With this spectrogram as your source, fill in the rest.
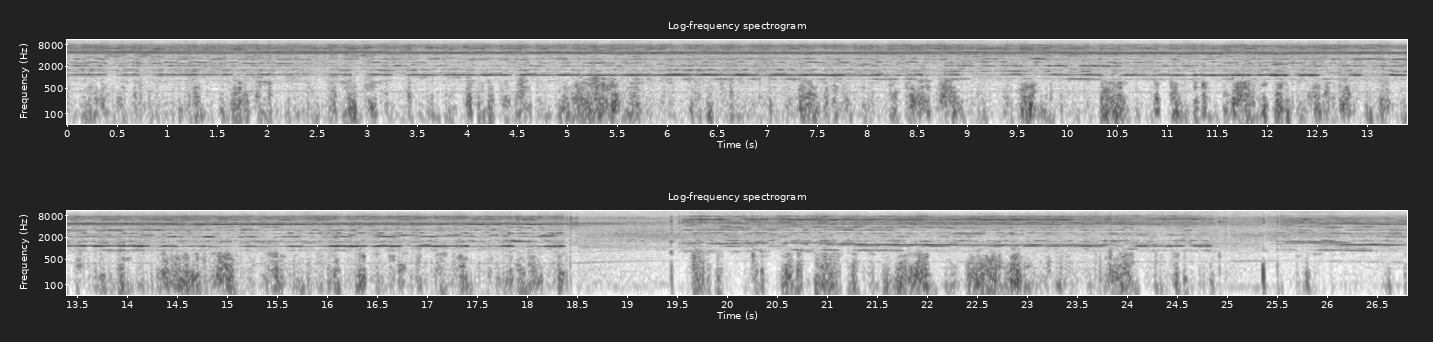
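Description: An angle grinder whines loudly as it grinds against steel.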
